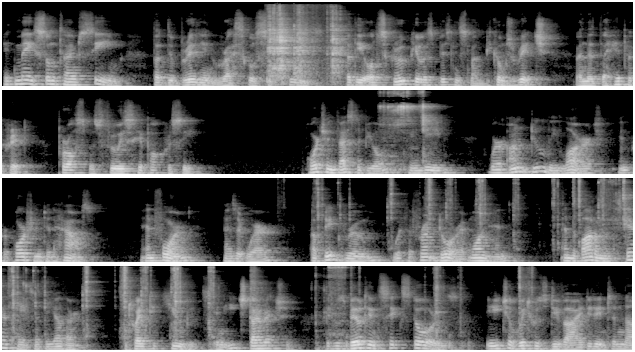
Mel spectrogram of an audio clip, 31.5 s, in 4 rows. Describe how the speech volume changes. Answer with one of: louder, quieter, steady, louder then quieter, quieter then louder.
steady.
